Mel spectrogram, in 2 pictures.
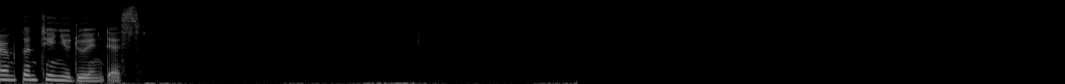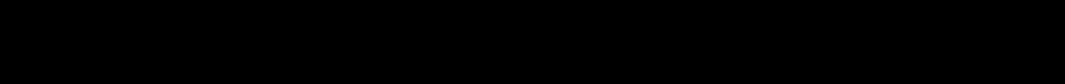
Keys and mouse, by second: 0.3 2, 0.6 e, 1.8 1, 2.2 e, 2.8 e, 3.2 ctrl+click, 4.0 f, 4.6 ctrl+z, 5.4 Tab, 5.6 Tab, 5.7 Tab, 6.2 KP_1, 6.4 Tab, 7.0 shift+drag, 7.3-7.6 shift+drag, 7.6-21.2 typing, 8.8 click, 12.2 click, 12.9 click, 13.8 shift+drag, 13.9 shift+click, 14.2 click, 15.1 shift+click, 16.2 shift+drag, 16.4-17.0 ctrl+middle drag, 16.6 ctrl+x, 16.8 ctrl+z, 17.0 click, 17.1-20.7 middle drag, 18.0 shift+drag, 19.4 click, 20.6 ctrl+click, 20.8 ctrl+z, 20.8 middle drag, 21.1 drag.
